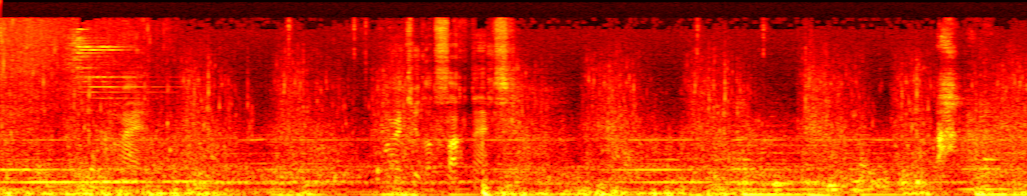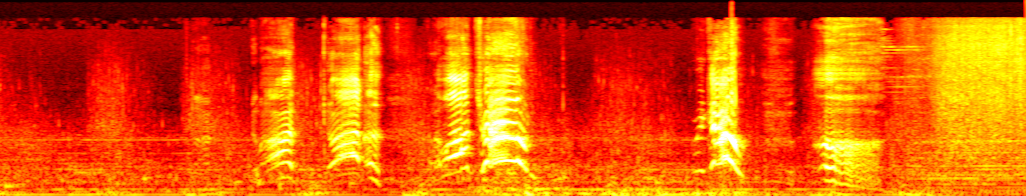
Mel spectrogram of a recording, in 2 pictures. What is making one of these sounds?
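Water rumbles low and muffled underwater.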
